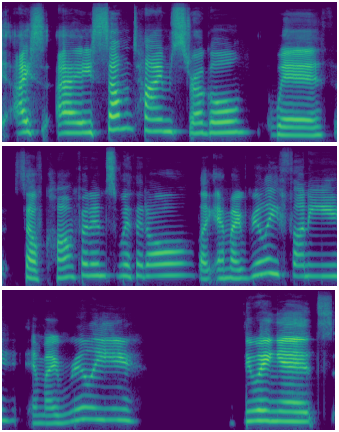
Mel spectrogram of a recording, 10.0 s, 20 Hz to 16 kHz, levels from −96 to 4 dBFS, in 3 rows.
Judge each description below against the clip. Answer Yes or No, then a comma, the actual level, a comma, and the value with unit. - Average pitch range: Yes, average, 3.2 semitones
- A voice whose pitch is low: No, very high, 275 Hz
